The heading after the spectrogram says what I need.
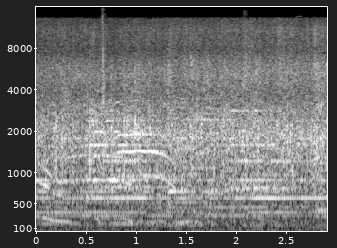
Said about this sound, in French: Des applaudissements pour Guy Bedos à la sortie de l'église Saint-Germain-des-Prés à Paris, au passage du cercueil de l'humoriste qui est décédé la semaine dernière.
